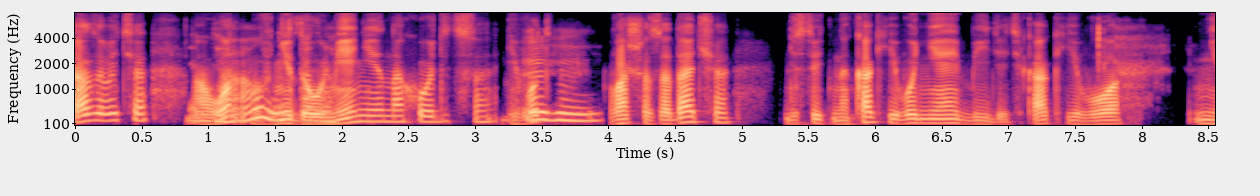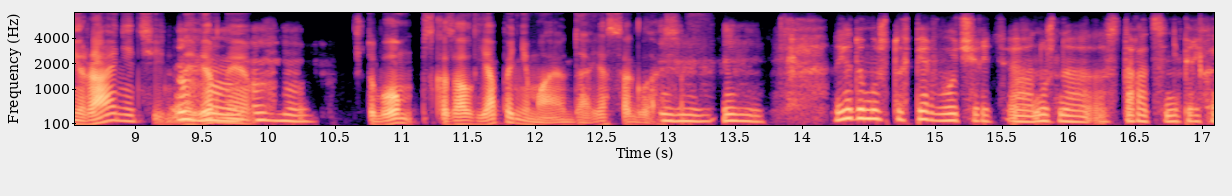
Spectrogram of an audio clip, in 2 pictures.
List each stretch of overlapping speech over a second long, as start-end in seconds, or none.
0.8-2.2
